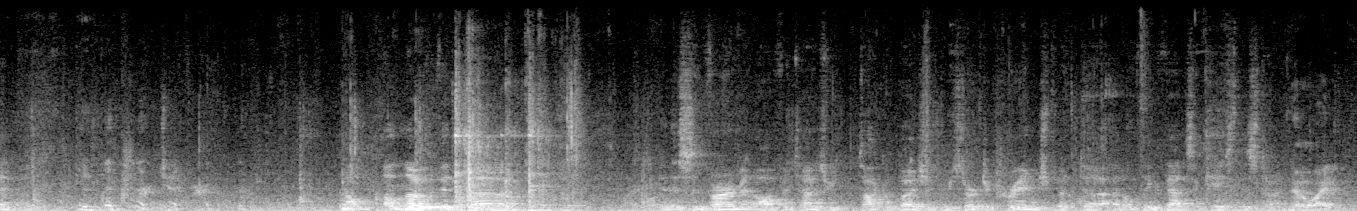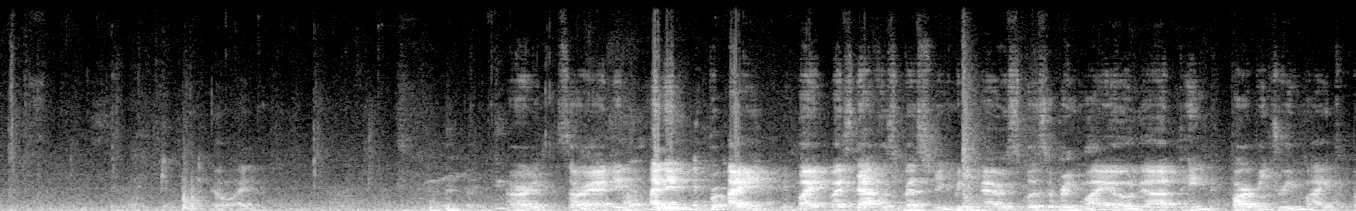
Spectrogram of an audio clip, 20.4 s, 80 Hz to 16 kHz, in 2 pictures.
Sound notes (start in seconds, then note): 13.2 laughter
